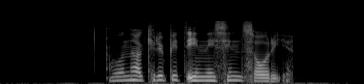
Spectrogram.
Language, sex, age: Swedish, female, 36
